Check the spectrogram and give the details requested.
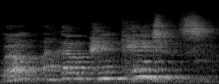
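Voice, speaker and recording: A man playing a mild, nervous, polite high school teacher in old-time radio comedy style. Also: lively intonation, slow pace, heavily acted. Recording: echoey hall, distant mic.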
